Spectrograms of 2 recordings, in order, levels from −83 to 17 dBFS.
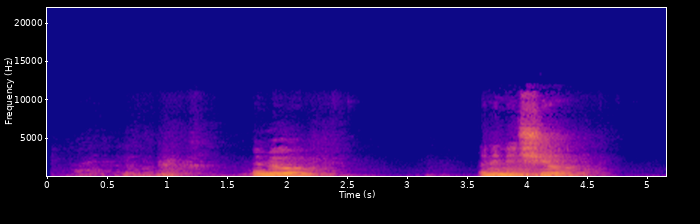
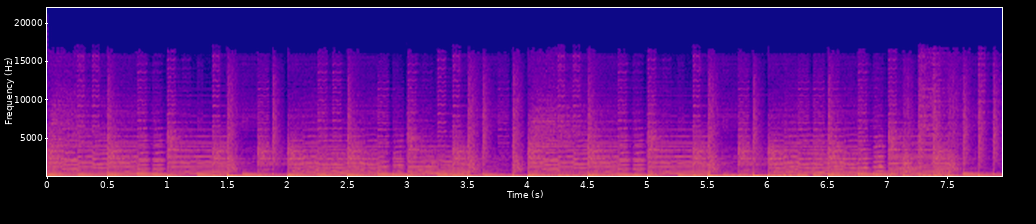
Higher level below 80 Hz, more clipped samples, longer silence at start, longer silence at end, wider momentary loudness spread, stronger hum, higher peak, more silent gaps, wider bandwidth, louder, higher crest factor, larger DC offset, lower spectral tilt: second, -54 dBFS vs -26 dBFS; neither; first, 0.65 s vs 0 s; first, 0.65 s vs 0 s; first, 23 LU vs 2 LU; neither; first, -2 dBFS vs -6 dBFS; neither; second, 11.5 kHz vs 17 kHz; first, -15 LUFS vs -22 LUFS; about the same, 16 dB vs 16 dB; neither; about the same, -5 dB/octave vs -4.5 dB/octave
